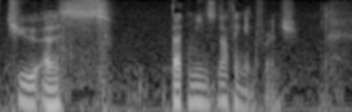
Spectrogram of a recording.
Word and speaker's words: es: So a friend, somebody you know, and it's tu es. Okay, and it's spelled E-S-A. So the S is silent, and I want to point out here that the E sound here is different from the je. Remember je? That's the E is pronounced in French.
